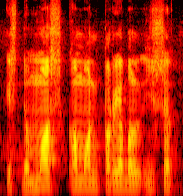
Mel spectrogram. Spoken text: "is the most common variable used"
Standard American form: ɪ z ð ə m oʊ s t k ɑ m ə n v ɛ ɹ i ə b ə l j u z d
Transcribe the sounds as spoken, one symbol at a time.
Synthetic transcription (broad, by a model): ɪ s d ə m oʊ s t k ɑ m ə n p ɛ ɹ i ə b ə l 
